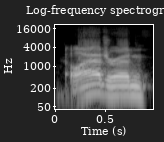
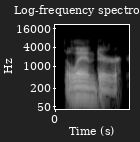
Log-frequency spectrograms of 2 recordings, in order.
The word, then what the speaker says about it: Elander: literally letter for letter pronunciation. Elander. It says land right in the middle.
